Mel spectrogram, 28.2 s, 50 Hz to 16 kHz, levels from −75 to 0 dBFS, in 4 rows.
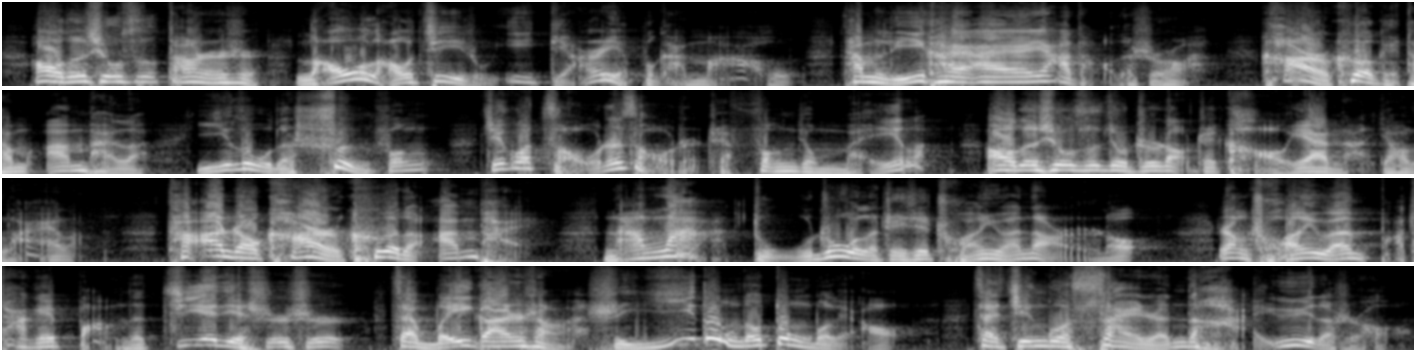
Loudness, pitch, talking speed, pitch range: -13 LUFS, 155 Hz, 270 characters per minute, 125-180 Hz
